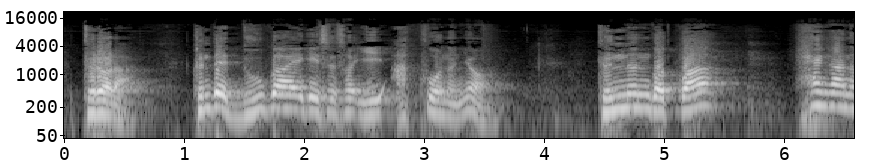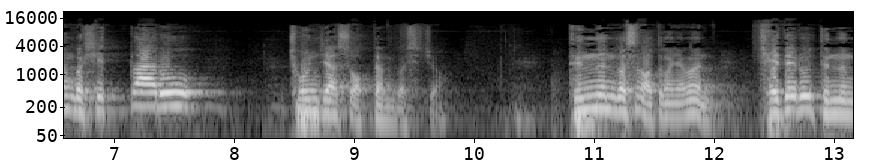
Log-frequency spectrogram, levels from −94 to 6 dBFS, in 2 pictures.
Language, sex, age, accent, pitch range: Korean, male, 40-59, native, 125-165 Hz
